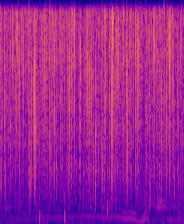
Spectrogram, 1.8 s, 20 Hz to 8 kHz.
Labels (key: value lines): label: biophony, cascading saw
recorder: SoundTrap 600 or HydroMoth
